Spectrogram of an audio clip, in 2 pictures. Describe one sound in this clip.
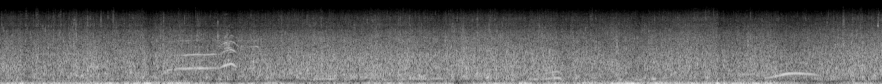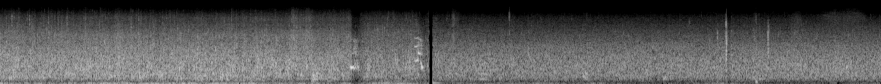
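A river rushes and splashes over rocks close by.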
